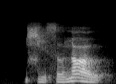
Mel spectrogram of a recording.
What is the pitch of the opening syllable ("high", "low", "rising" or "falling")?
low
